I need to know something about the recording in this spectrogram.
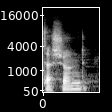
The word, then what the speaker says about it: Dachshund: But I read it, I'm pretty sure I read it with CHS and it was still pronounced Dachshund, which is fucking stupid.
